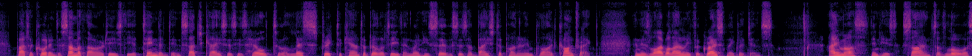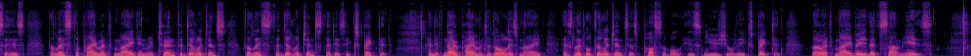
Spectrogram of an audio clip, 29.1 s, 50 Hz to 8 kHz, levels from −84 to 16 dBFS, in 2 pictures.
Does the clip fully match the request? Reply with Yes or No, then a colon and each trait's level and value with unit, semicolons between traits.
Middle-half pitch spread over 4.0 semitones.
Yes: average, 4.4 semitones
